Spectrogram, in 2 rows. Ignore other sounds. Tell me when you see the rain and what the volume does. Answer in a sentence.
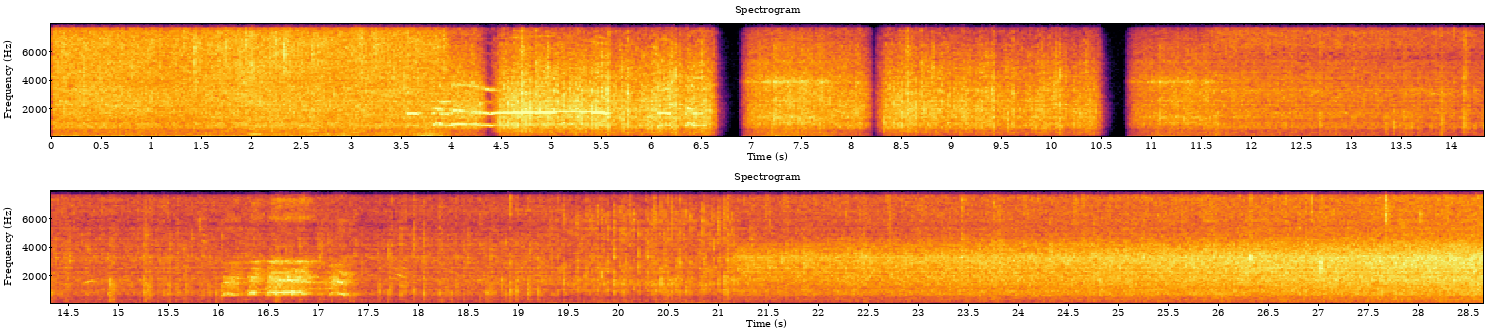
You can hear the rain from 0.0 to 28.6 s, getting quieter then louder.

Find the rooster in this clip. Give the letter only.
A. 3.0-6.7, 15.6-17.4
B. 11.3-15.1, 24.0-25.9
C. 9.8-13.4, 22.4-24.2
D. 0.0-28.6
A.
